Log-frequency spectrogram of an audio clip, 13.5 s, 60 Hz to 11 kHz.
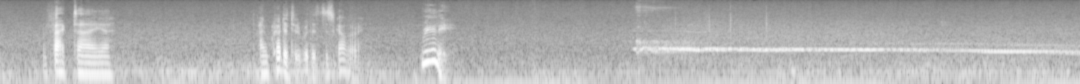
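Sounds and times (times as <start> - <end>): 
hiss: 0.0 - 13.4
speech: 0.6 - 1.5, 3.2 - 4.6, 5.3 - 5.7
hound howling on the moor: 7.9 - 13.4.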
